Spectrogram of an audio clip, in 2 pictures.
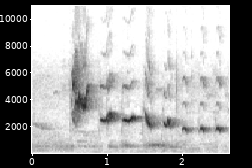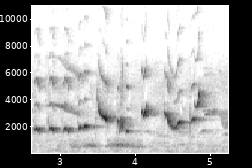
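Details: Green leafbird in Central Aceh, its song stuffed with swiftlet imitation: after brief quiet, a steady, regular train of short, bright whistled chirps, about three per second, with swooping notes near the end.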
